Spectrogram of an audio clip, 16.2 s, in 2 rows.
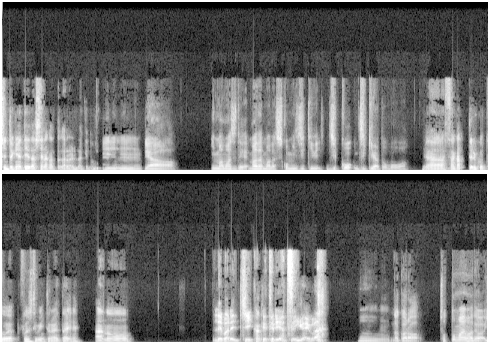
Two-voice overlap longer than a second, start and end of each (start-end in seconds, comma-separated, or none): none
